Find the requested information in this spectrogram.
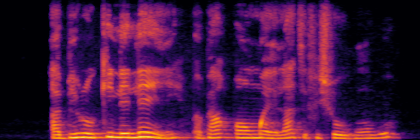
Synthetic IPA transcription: a˨bi˨˦ɾ̃o˧ki˦le˧le˦˨ji˨˦ba˨ba˨˦k͡pɔ̃˧ɔ˧mɔ̃˧ɛ˨la˨˦˨ti˧fi˧ʃo˧o˨ɡũ˨˦o˧˦wo˦

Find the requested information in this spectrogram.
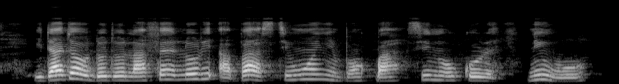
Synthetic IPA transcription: i˨da˨˧d͡ʒɔ˦o˧do˧do˧la˧fɛ˦lo˦ɾi˦ʔa˦˨ba˦˨sti˨˦w̃ɔ̃˦j̃ĩ˦˨bɔ̃˨˧k͡pa˧si˦nũ˦o˧ko˧ɾɛ˨ | nĩ˦˨wo˨˦

